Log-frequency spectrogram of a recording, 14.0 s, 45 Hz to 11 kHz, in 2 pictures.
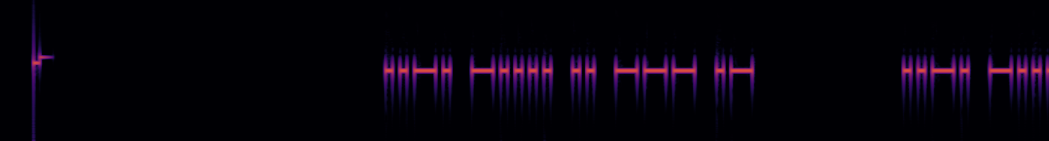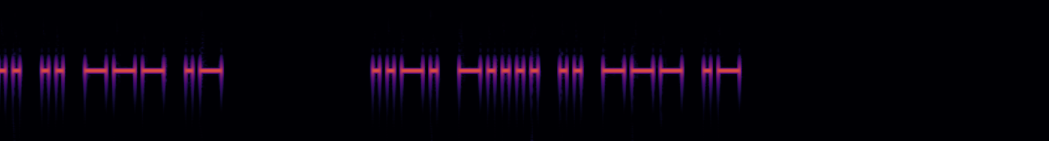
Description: Morse code, heard as a keyed tone, about 25 wpm, 700 Hz. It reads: F6IOA F6IOA F6IOA
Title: DXCC-100 Call Signs - 5 Characters - Repeated 3x - 25wpm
